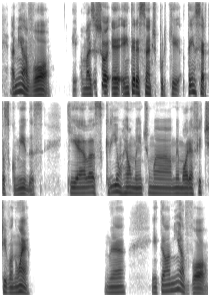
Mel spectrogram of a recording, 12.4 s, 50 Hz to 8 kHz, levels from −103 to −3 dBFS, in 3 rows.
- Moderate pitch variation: Yes, average, 3.2 semitones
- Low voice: Yes, low, 120 Hz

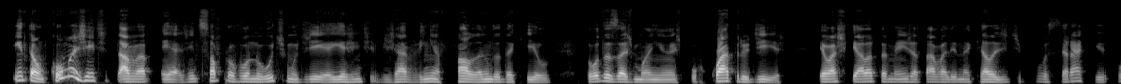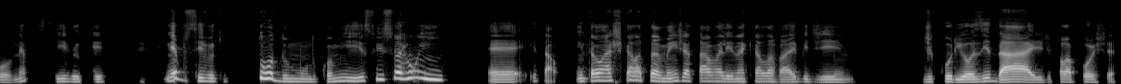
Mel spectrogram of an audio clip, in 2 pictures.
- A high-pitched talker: No, low, 125 Hz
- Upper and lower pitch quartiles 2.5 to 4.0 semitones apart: Yes, average, 3.6 semitones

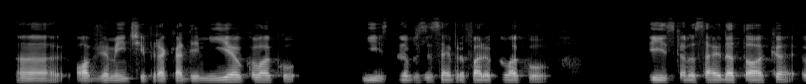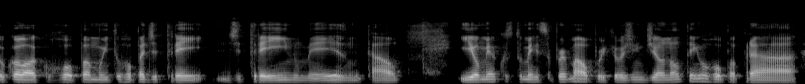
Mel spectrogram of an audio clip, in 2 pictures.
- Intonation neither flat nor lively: No, narrow, 2.3 semitones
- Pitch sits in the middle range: No, low, 105 Hz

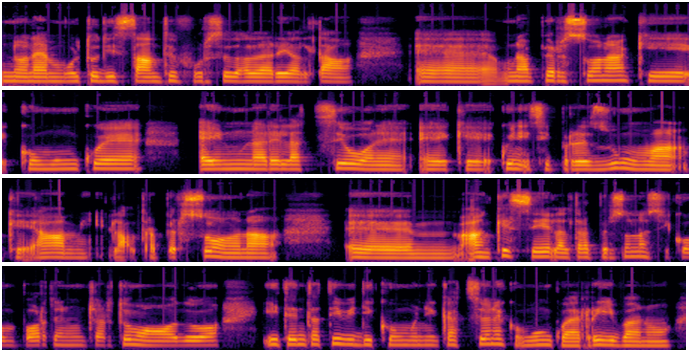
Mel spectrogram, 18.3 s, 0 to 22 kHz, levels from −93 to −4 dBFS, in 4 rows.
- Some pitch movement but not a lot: No, narrow, 2.0 semitones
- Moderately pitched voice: Yes, medium, 175 Hz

